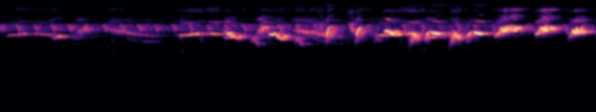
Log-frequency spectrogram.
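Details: Green leafbird lure song for drawing out song fillers: dense, scratchy, warbling chatter of quick twittering notes, rising in intensity.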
